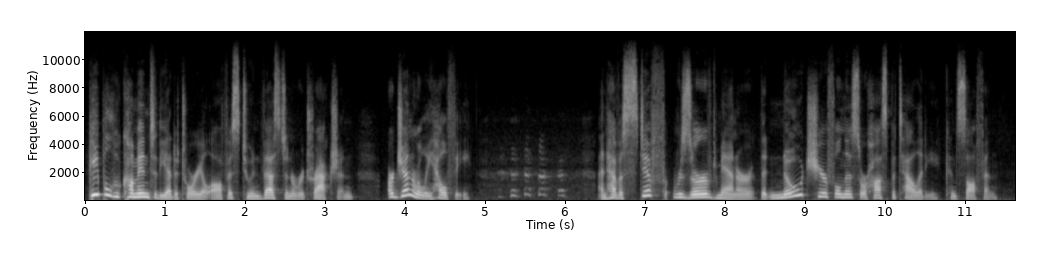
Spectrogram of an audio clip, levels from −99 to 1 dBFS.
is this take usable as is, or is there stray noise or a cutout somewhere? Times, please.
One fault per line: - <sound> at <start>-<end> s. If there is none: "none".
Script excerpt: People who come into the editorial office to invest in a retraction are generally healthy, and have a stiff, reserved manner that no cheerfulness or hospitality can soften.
- laugh at 5.2-6.1 s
